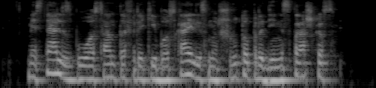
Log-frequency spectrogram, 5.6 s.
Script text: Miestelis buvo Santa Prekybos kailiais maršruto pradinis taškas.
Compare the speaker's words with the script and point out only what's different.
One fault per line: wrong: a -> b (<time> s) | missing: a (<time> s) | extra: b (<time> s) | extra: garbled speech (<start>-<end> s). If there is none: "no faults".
no faults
